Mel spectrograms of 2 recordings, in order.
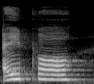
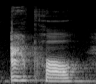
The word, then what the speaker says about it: Apple: another very popular word I've heard different versions I've heard April I pull somebody even told me that they say I pull because I pull produces iPhone so that was the logical correlation I'm very grateful no we say simply Apple Apple exactly like a name of a shrews Apple very broadly open Mouse Apple and the American accent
